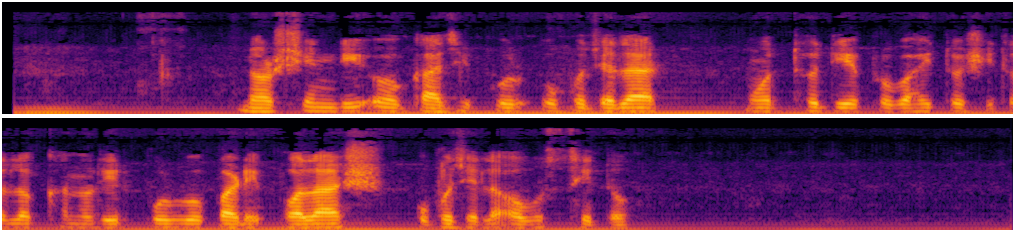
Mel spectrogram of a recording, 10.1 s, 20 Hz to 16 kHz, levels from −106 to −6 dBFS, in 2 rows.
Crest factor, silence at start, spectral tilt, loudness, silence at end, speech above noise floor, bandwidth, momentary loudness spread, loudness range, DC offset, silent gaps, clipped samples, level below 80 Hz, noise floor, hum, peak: 24 dB; 0.05 s; -6 dB/octave; -26 LUFS; 0.9 s; 30 dB; 11.5 kHz; 16 LU; 3 LU; under 0.1%; none; under 0.1%; -44 dBFS; -56 dBFS; 50 Hz at -45 dBFS; -2 dBFS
